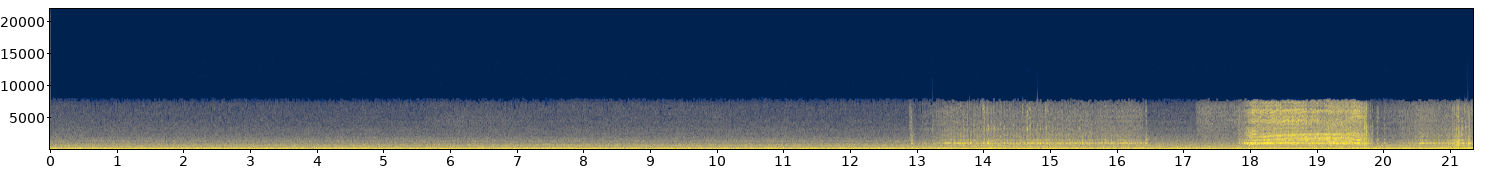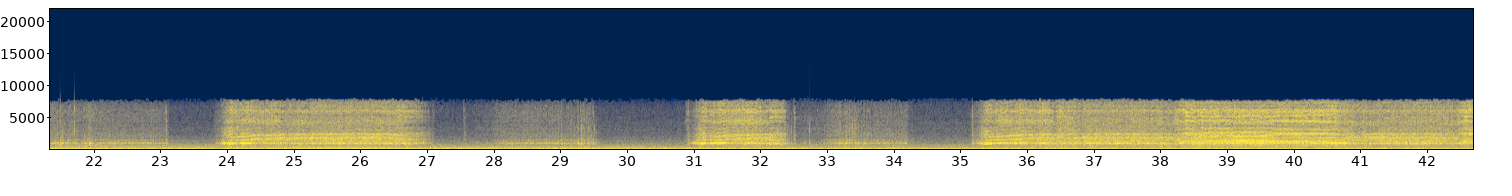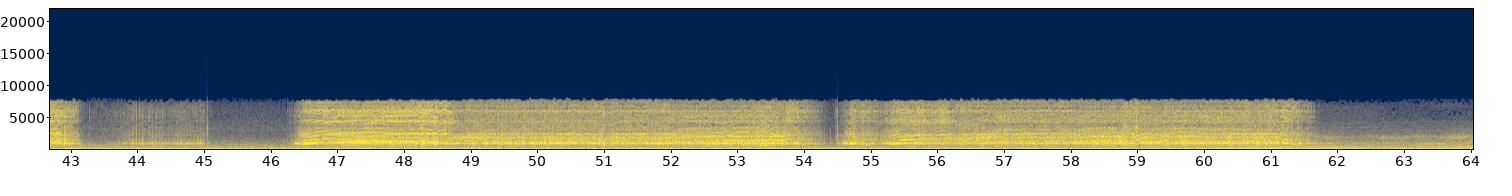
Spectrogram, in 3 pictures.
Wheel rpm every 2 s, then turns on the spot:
0, 0, 0, 0, 0, 0, 10, 30, 20, 110, 30, 30, 140, 50, 20, 70, 30, 50, 160, 160, 160, 90, 20, 130, 160, 160, 140, 80, 160, 160, 110, 0.
12-16 20-24 28-30 32-34 42-46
